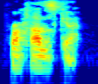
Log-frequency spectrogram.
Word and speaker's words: Procházka: Like Dominic Reyes fighting Jiří Procházka. I'm not gonna lie, I've fucking struggled pronouncing that name for weeks now, but apparently it is Procházka.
